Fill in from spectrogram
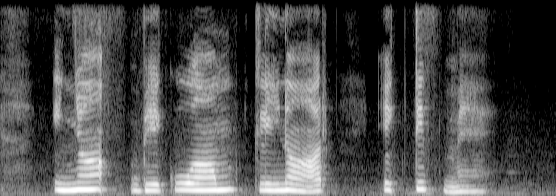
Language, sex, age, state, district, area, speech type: Santali, female, 18-30, West Bengal, Bankura, rural, read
